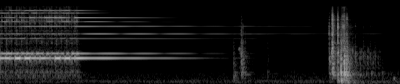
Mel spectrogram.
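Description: A telephone bell ringing, cutting off about a second in and then dying away over the next second. A faint click follows.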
